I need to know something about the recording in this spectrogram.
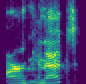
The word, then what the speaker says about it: Armconnect: He's, despite the consonant to vowel ratio in his name, it's just pronounced Armconnect.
